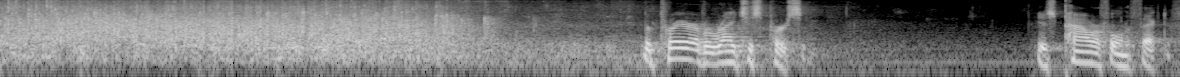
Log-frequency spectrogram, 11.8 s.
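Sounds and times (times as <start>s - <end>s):
audience applause: 0.0s - 5.6s
speech: 6.4s - 8.2s, 10.4s - 11.8s.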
